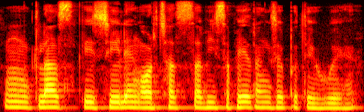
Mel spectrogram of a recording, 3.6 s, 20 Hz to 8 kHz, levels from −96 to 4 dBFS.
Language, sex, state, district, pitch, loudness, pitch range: Hindi, male, Uttar Pradesh, Lalitpur, 145 Hz, -19 LUFS, 140-150 Hz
